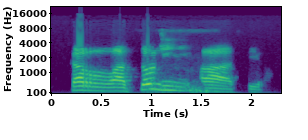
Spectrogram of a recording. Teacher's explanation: غنہ یعنی ہاں یعنی جب مخرج سے نکلے گی نا تنوین، یہی میں پڑھا رہا تھا، تو ناک میں آواز ضرور جائے گی لیکن ایسے جائے گی کہ جا کے فوراً باہر آ جائے گی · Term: غنہ آنی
